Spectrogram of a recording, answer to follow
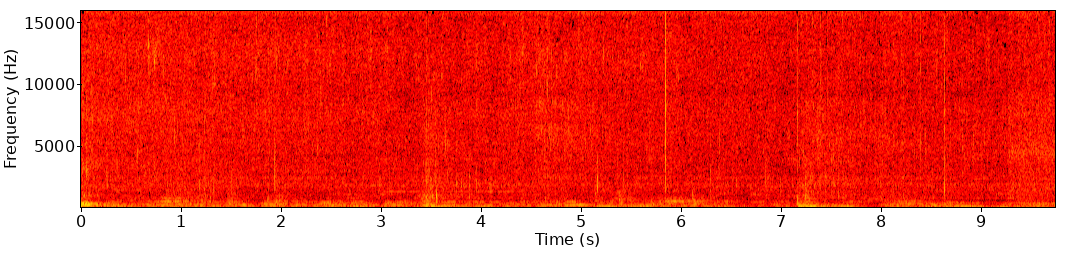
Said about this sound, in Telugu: ఇప్పుడు మనమైతే కట్ చేసుకొని పెట్టుకున్న పొటాటో అలాగే క్యారెట్ ముక్కలను వేసుకుందాం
